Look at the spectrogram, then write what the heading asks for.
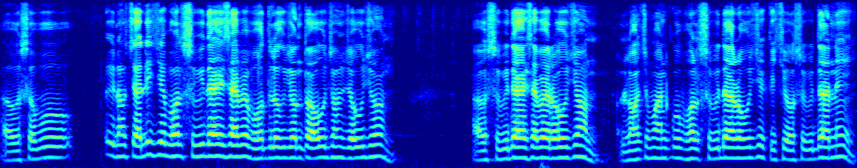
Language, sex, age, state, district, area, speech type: Odia, male, 45-60, Odisha, Bargarh, rural, spontaneous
